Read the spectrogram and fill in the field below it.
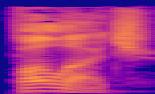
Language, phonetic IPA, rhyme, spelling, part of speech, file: Russian, [pɐˈɫat͡ɕ], -at͡ɕ, палач, noun, Ru-палач.ogg
- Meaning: executioner, hangman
